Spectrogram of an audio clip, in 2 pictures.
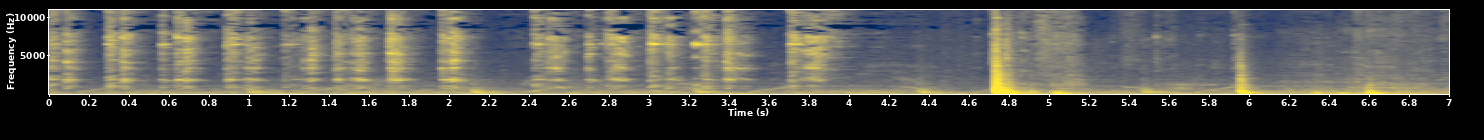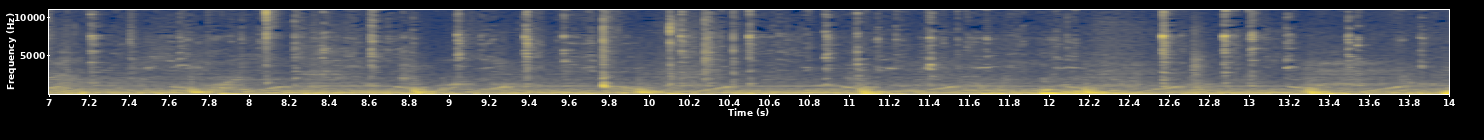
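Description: Metal utensil clinking and scraping quickly against a glass bowl for about four seconds, then one loud knock and a few scattered clinks, with quieter faint tapping in between.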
